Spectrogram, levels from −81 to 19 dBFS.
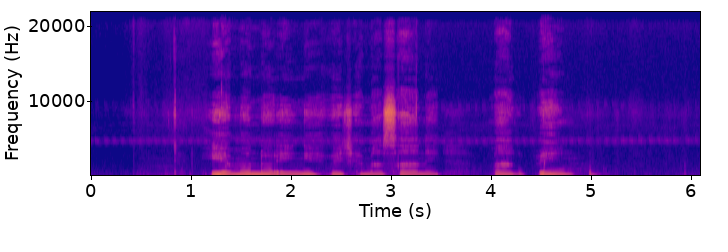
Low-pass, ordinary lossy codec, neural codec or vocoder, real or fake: none; none; none; real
